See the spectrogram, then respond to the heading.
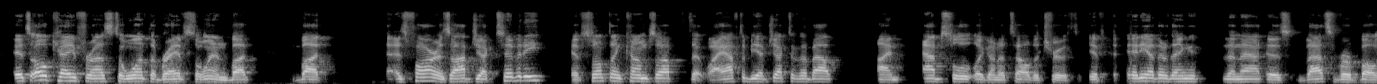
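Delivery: normal talking voice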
